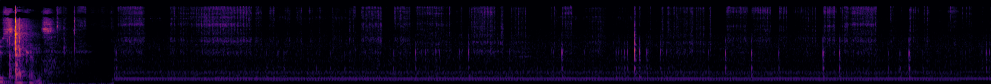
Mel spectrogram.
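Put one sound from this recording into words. A marker squeaks and rubs on paper.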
